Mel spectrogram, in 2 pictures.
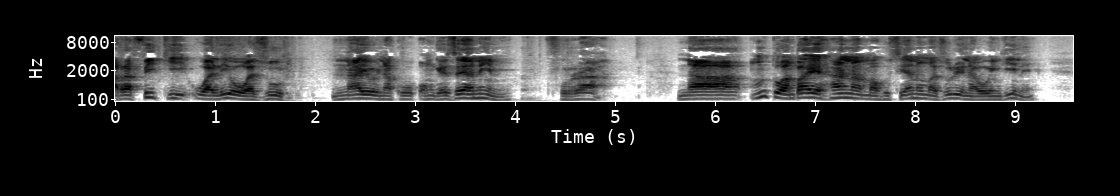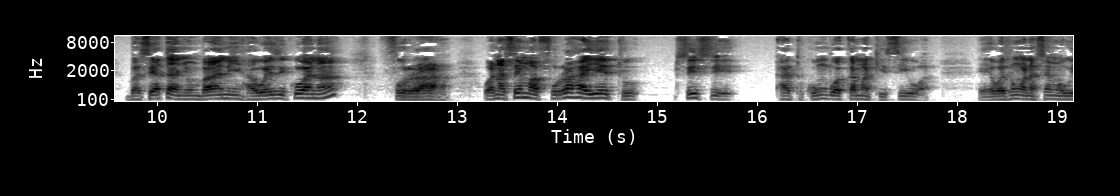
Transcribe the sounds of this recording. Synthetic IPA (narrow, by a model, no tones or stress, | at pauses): aɾafikiwaliɔwazuɾi | najɔinakuʔɔŋɡɛzɛanini | fuɾaha | nam̩tuambajɛɦanamaɦusianɔmazuɾinawɛŋɡinɛ | ɓasihataɲumbaniɦawɛzikuwana | fuɾaha̰ | wʔanasɛmafuɾaɦajɛtu | sisi | hatukumbwakamakisiwa̰ | wazuŋɡuwanasɛmau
